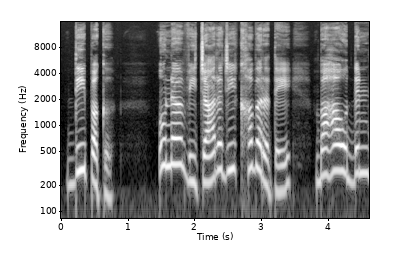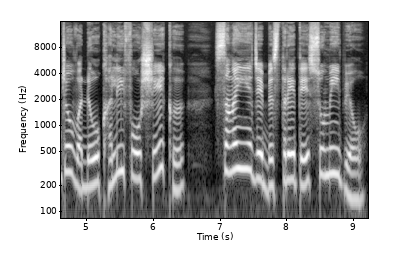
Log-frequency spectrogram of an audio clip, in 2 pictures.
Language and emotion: Sindhi, neutral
